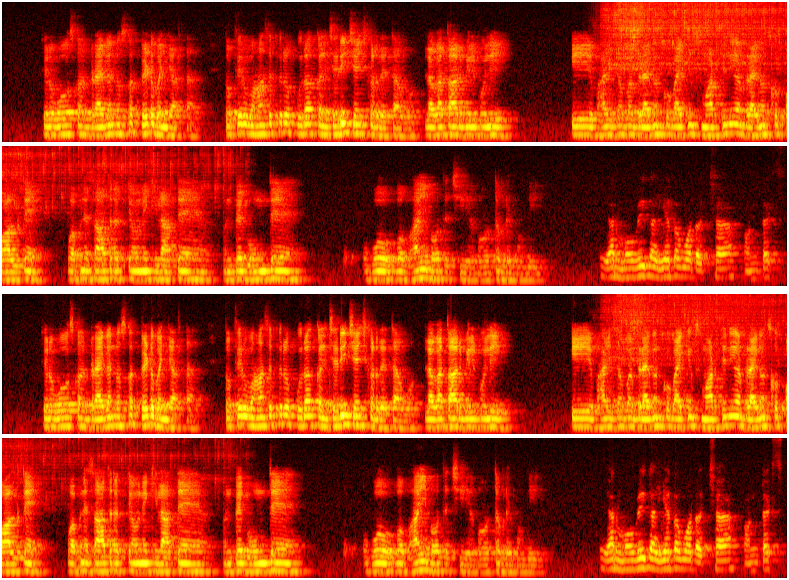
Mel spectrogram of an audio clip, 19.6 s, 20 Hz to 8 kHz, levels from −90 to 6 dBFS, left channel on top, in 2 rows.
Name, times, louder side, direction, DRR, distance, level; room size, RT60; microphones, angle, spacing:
voice 1, 0.5-2.4 2.8-6.4 7.1-10.3 10.6-13.6 14.3-16.6, right 2 dB, 35° right, 5 dB, 2.6 m, -22 dB
sound 1, 7.4-12.9, left 5 dB, 25° left, 3.6 m, -34 dB
voice 2, 17.3-19.4, right 3 dB, 65° right, 10 dB, 1.5 m, -26 dB
16.0 x 14.5 x 3.7 m, 0.40 s
head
